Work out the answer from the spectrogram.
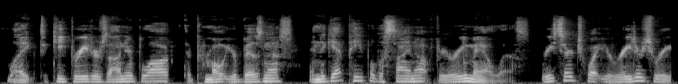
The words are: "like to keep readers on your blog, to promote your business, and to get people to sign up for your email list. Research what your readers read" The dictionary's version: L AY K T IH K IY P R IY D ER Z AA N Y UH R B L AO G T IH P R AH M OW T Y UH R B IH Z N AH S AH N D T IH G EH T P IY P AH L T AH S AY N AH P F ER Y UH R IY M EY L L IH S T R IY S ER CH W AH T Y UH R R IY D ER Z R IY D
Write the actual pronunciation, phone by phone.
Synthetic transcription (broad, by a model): L AY K T IH K IY P R IY D ER Z N Y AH R B L AO G T IH P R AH M OW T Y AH R B IH Z N AH S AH N T IH G EH T P IY P L T AH S AY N AH P F ER Y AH R IY M EY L L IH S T R IY S ER CH W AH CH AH R R IY D ER Z R IY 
